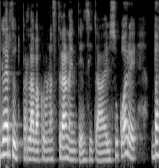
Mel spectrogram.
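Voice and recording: Intonation here is lively. Someone is reading aloud in a natural voice.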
